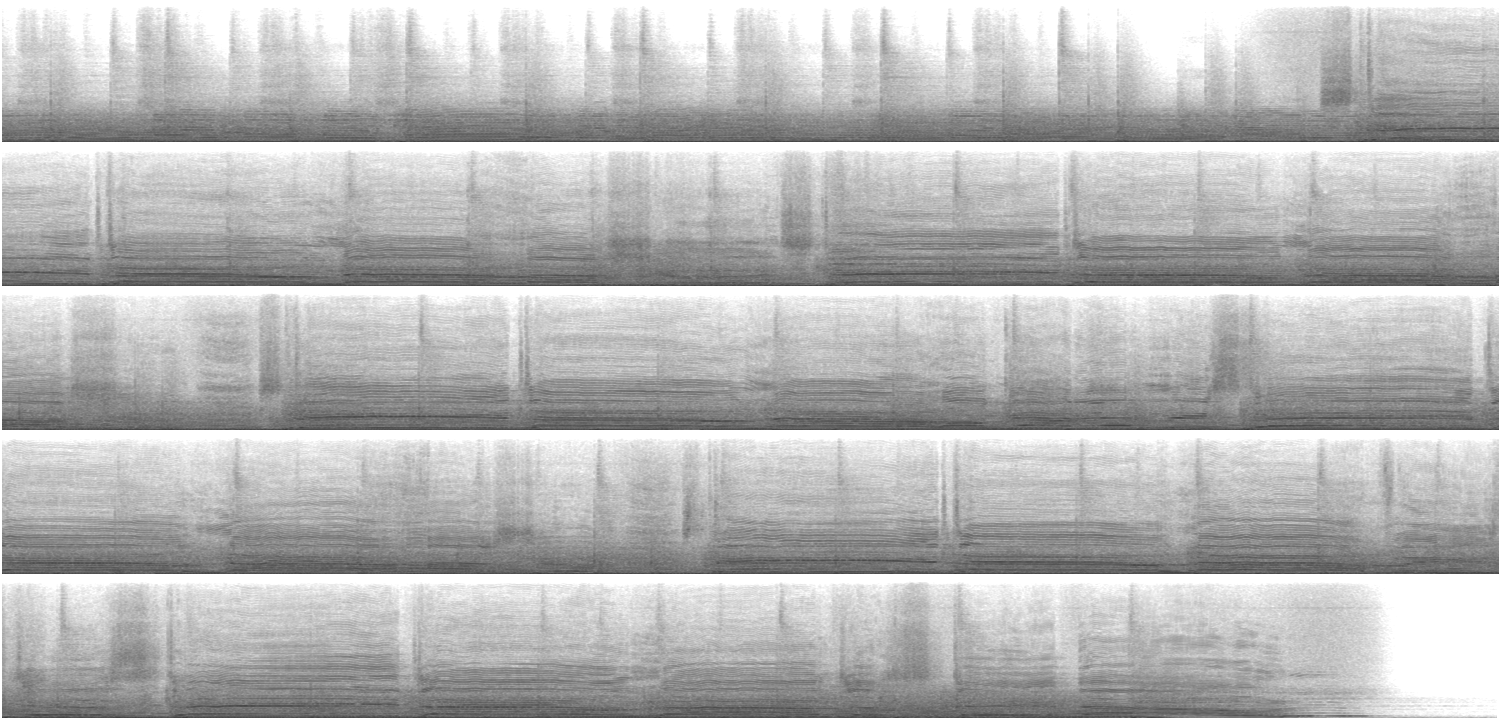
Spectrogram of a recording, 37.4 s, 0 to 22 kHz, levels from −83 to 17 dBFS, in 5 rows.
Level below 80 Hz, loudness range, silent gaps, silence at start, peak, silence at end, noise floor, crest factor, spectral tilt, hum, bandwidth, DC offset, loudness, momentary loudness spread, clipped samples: -24 dBFS; 2 LU; none; 0 s; 0 dBFS; 0.65 s; -56 dBFS; 14 dB; -4.5 dB/octave; none; 19.5 kHz; under 0.1%; -13 LUFS; 3 LU; under 0.1%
